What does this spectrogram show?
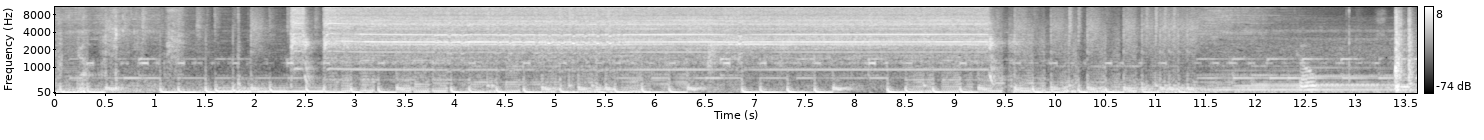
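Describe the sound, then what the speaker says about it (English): A loud, high-pitched pneumatic air drill drills out a washer during Subaru Forester suspension work, whining continuously for several seconds with rattling mechanical noise around it, then winds down near the end. "So I'm just going to drill it out a little more."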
